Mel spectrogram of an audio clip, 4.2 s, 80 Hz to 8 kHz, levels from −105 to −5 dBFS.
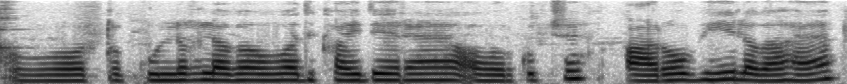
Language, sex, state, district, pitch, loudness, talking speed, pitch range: Hindi, female, Haryana, Rohtak, 220 Hz, -14 LUFS, 200 wpm, 205-225 Hz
